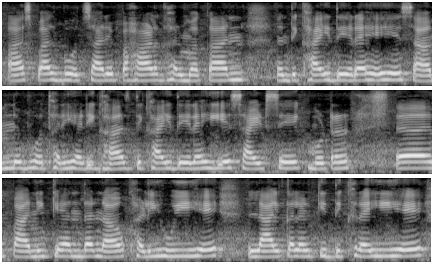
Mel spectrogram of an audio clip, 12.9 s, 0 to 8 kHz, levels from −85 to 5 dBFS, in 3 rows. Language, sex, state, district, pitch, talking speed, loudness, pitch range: Hindi, female, Andhra Pradesh, Chittoor, 215 Hz, 170 wpm, -12 LUFS, 210-225 Hz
